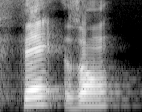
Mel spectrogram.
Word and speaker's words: faisons: Nous faisons à la fin ONS, mais faites attention comment ça s'écrit faisons. C'est F-A-I-S-O-N-S, donc faisons, mais on la lit faisons.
